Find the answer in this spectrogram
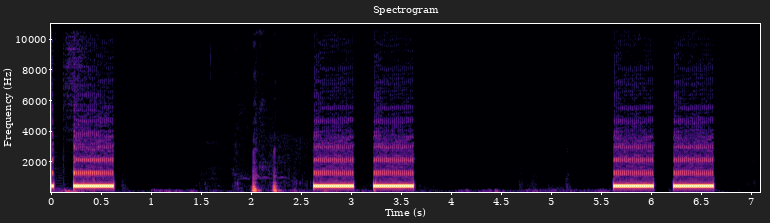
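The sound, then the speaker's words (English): Ringback of an outgoing telephone call: the end of one ring, then two double-burst rings of a steady mid-pitched tone, with silent gaps and a few faint clicks between them. “Good luck dialing him up now. It's on you.”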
